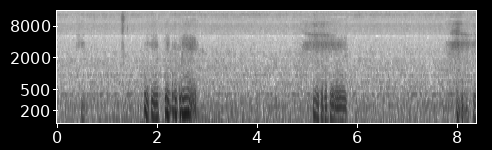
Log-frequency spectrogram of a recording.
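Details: Small female cat snoring while asleep: loud, rattling, fluttery snores, three breaths spaced about three seconds apart.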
